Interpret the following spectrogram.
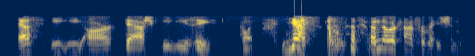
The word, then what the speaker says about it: Ceres: At the very beginning of the write-up on Wikipedia, it says, Ceres, Ceres, pronounced Seer-EEZ.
